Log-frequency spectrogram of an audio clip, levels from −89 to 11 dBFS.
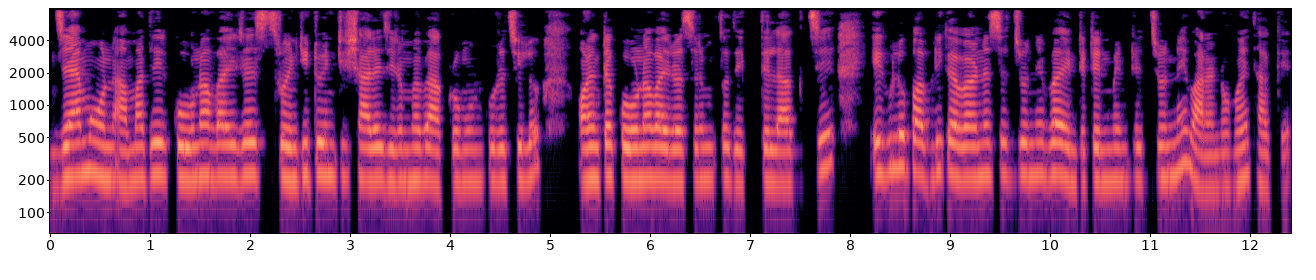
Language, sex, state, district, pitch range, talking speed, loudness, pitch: Bengali, female, West Bengal, Kolkata, 195-220 Hz, 140 wpm, -17 LUFS, 205 Hz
